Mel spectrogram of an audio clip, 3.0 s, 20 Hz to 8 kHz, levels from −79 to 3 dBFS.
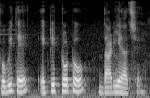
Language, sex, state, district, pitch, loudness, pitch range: Bengali, male, West Bengal, Cooch Behar, 145 Hz, -14 LUFS, 130-155 Hz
